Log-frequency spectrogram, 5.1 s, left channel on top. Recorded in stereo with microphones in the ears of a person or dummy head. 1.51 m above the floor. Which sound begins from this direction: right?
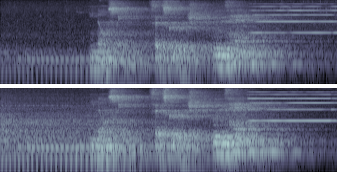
A violin, at 3.7 s.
